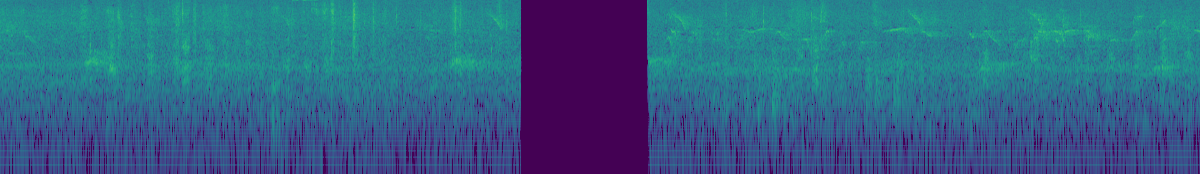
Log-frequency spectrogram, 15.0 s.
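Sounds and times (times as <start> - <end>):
small birds chirping: 8.1 - 15.0.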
